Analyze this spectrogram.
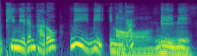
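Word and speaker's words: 秘密: 자, 첫 번째 음은 위에서 아래로 뚝 떨어지면서 세게 발음하고요. 네. 두 번째 음은 약하게 발음하면 됩니다. 미미.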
